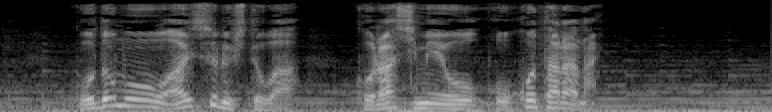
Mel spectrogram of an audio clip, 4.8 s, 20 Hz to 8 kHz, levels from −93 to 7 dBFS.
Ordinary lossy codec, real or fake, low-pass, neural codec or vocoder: AAC, 48 kbps; real; 7.2 kHz; none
